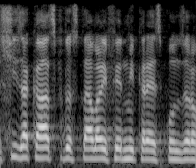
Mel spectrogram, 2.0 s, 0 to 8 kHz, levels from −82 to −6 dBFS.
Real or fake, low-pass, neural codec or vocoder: fake; 7.2 kHz; codec, 16 kHz, 2 kbps, FunCodec, trained on LibriTTS, 25 frames a second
